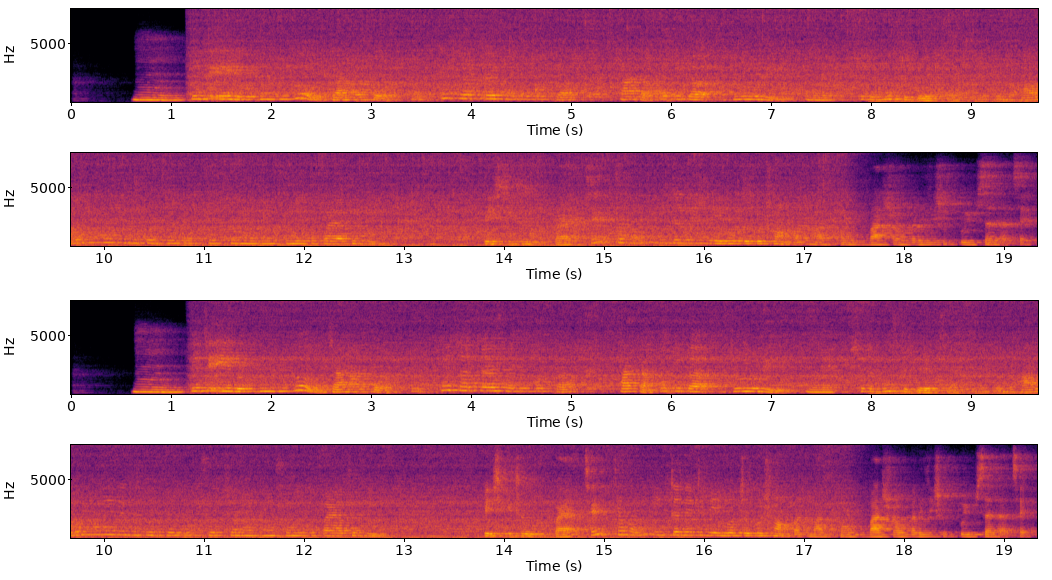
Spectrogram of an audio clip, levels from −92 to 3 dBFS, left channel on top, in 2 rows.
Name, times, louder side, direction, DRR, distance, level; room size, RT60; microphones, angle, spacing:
voice 1, 0.6-12.8, right 1 dB, 35° right, -2 dB, 0.6 m, -21 dB
Chatter / Stream, 1.1-17.5, left 2 dB, 45° left, 0.8 m, -27 dB
sound 1, 8.0-16.0, left 1 dB, 15° left, 0.7 m, -34 dB
voice 2, 13.8-19.2, right 2 dB, 70° right, 1 dB, 0.9 m, -21 dB
9.4 x 3.6 x 2.8 m, 1.1 s
head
